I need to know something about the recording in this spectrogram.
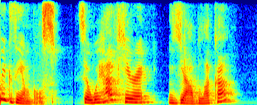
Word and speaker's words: яблоко: So, in the word яблоко, I pronounce it strong, я. To pronounce it like this, you have to say first the sound й, and then а, я, я. It's like the beginning of the English word yummy, ya.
